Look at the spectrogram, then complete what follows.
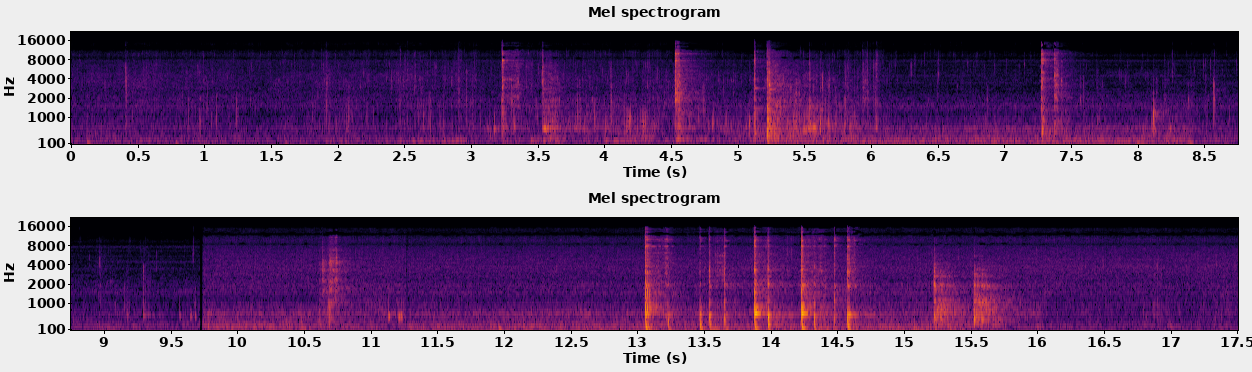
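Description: Metal ladle stirring ivy gourd leaves and pork in broth in an aluminium pot: the ladle scrapes and clinks against the pot in scattered clusters, loudest about two thirds of the way in, over the steady bubbling of the boiling broth.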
